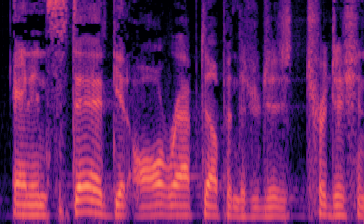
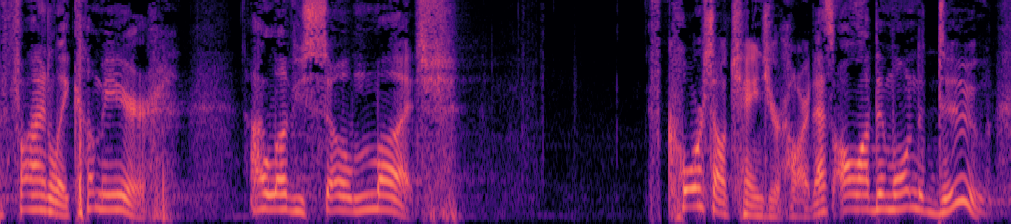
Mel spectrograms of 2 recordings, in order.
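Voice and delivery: higher, welcoming and overjoyed; tender relieved God; 5 semitones higher than usual. Pretend. God welcoming an honest sinner home, higher and tender. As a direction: open your arms with the voice, finally. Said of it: "No, he's gonna go".

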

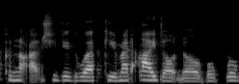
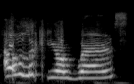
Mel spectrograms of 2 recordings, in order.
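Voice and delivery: high, slow bad American accent; 8 semitones higher, 4 dB louder, slower than usual. Podcaster mocking a precocious American eleven-year-old, bad American accent. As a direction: ham up a precocious American kid. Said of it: "that was the worst American accent ever".

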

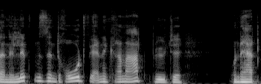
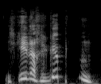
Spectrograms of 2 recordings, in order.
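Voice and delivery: raised-pitch announcement; calling out; 11 semitones higher than usual. A narrator's reading. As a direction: call it out high, like a small bird. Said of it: "rief der Vogel".

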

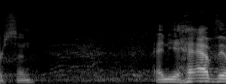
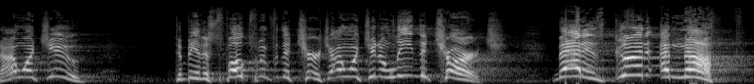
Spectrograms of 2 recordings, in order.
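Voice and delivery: preaching at full force; 13 semitones higher, 13 dB louder than usual. Acted. Jesus telling Peter to lead the church, shouted preaching.

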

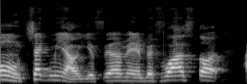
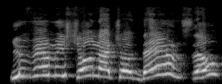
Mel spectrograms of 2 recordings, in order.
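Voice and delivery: laughing; 8 semitones higher, slower than usual. Real, not acted. Laughing after punchline.

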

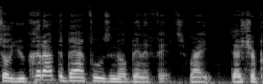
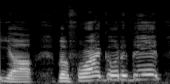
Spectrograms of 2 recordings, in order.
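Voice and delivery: ordinary delivery

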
